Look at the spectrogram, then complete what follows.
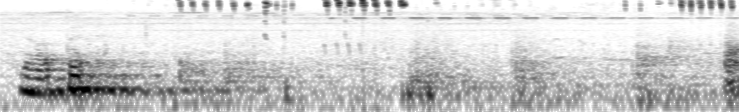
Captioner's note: bat's clicks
